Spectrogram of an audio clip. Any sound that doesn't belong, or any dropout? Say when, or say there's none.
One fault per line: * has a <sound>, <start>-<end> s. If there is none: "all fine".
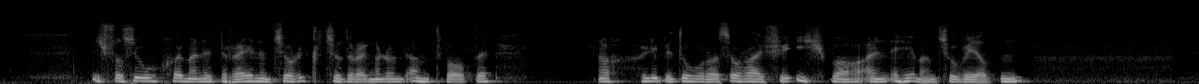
all fine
